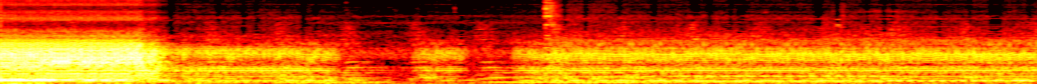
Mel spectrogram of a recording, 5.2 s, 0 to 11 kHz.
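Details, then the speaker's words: 1934 Philco Model 45 tube radio at its first power-up before restoration: a steady low mains hum under wavering, warbling tones that drift in pitch; owner suspects leaky old paper capacitors, not yet confirmed. "with all those paper caps in there it's no wonder it sounds like crap I'm sure one of these is causing that"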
